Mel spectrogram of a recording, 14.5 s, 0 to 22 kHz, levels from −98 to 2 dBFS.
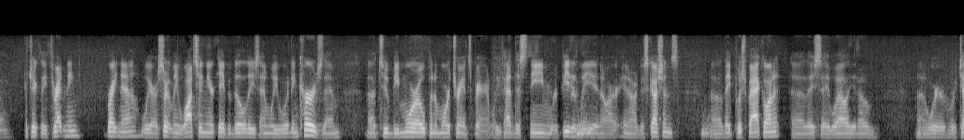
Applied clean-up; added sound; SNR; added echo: neural mask model Resemble Enhance denoiser.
